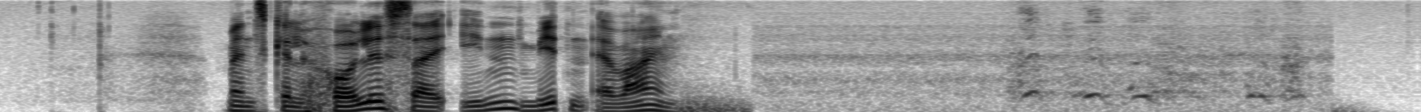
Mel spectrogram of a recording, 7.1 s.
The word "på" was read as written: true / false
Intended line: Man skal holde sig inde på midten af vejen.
false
